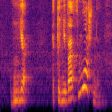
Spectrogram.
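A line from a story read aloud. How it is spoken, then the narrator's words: Disappointed exclamation, little man. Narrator (Russian): воскликнул уже окончательно разочарованный человечек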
